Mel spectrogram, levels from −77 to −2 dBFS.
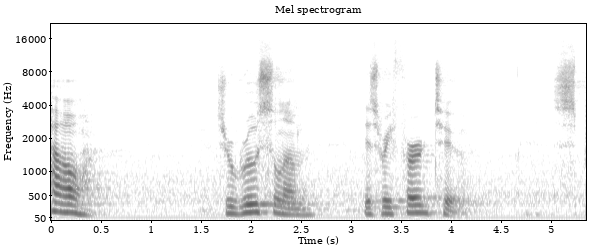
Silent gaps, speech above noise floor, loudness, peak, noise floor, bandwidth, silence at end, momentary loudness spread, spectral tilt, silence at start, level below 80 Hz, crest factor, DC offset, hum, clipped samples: none; 25 dB; -38 LUFS; -18 dBFS; -61 dBFS; 16 kHz; 0 s; 25 LU; -4.5 dB/octave; 0 s; -70 dBFS; 22 dB; under 0.1%; 60 Hz at -65 dBFS; under 0.1%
